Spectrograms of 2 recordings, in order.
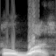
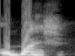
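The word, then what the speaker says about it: Ogwashi-Ukwu: Ogwashuku, which is correct pronunciation, not Ogwash, it's Ogwanshi.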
